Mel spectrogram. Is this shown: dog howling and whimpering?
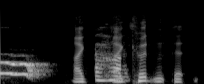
yes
